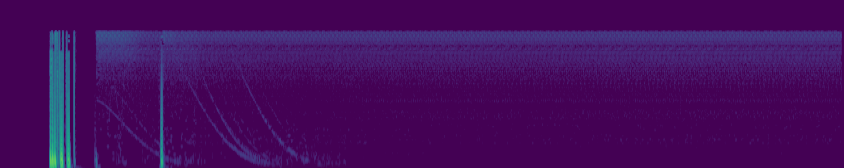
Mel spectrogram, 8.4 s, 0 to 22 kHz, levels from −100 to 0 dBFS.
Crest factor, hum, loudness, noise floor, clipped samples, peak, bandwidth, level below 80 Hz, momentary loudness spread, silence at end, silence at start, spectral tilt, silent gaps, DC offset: 32 dB; none; -36 LUFS; -72 dBFS; under 0.1%; -12 dBFS; 11.5 kHz; -52 dBFS; 30 LU; 7.75 s; 0.5 s; -6 dB/octave; none; under 0.1%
